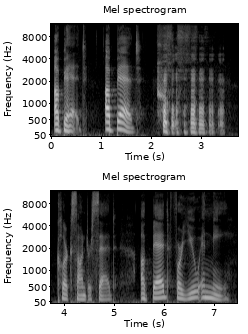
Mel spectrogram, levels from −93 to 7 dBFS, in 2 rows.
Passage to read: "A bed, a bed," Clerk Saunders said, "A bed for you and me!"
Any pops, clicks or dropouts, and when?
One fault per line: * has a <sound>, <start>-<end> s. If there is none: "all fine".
* has a laugh, 2.1-3.5 s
